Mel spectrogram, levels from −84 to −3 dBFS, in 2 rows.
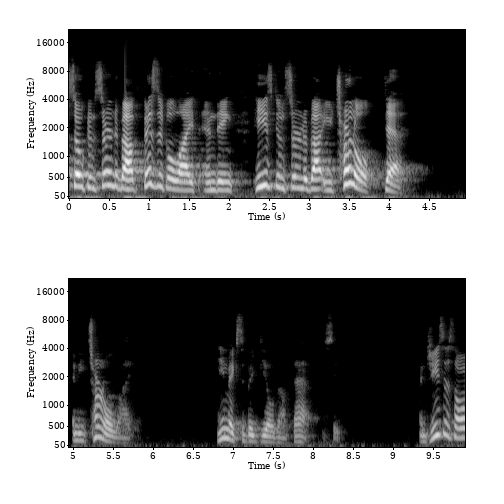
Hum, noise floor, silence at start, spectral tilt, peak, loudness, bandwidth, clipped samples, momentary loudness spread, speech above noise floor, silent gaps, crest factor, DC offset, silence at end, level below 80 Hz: none; -66 dBFS; 0 s; -5 dB/octave; 0 dBFS; -20 LUFS; 9.8 kHz; under 0.1%; 20 LU; 46 dB; none; 20 dB; under 0.1%; 0 s; -58 dBFS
